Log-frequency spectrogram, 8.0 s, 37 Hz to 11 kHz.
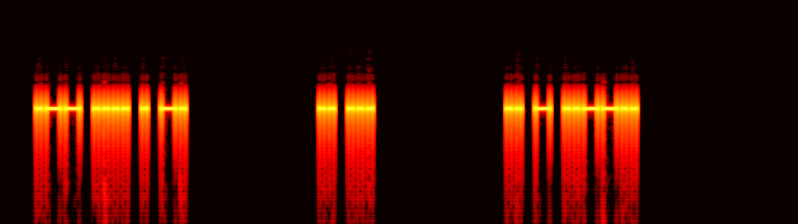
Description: Morse code, heard as a keyed tone, about 25 wpm, 700 Hz. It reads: WHEN IS IT?
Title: 4x Word-Spacing - Sentences from Top 100 Words - 25wpm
